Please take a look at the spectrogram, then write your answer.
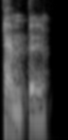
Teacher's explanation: the nasal resonance turns into consonant M because our lips are getting close to pronounce the letter P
